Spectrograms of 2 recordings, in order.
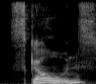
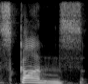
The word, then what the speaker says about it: scones: March Hare informs me that in educated circles, scones rhymes with bones like scones. Really? Not. Wait, Yeah. it went away again. Wait. Silly guy talks too fast. Not scones like we've been saying.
